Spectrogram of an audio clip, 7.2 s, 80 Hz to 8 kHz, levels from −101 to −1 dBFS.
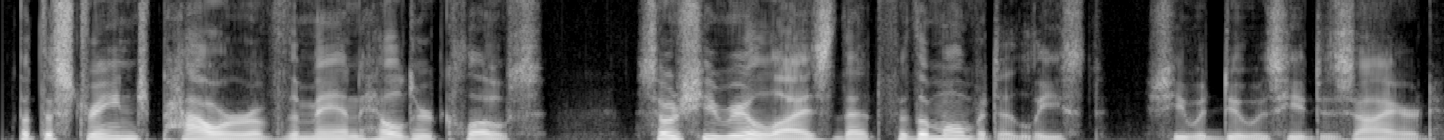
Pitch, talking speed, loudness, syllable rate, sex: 115 Hz, 210 wpm, -19 LUFS, 5.1 syllables/s, male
